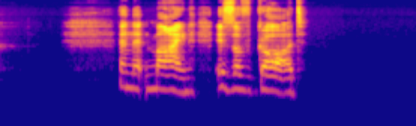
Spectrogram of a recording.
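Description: A young woman speaks close to a microphone, expressively.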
